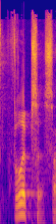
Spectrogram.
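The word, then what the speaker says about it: thlipsis (θλῖψις): In Greek, it's thlipsis. I like that word. I don't know why. I think it's because it has a theta, lambda, has a THL sound at the beginning.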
